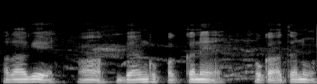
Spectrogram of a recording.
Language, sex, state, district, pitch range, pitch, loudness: Telugu, male, Andhra Pradesh, Sri Satya Sai, 105-115 Hz, 110 Hz, -17 LUFS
